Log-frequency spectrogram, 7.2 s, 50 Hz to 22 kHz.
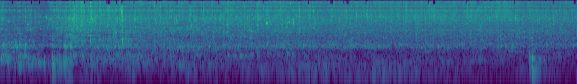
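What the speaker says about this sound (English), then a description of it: "I'll let it push it out of the pipe once the tank fills up." A 2012 VitrA Evergreen toilet tank refills after a flush, giving a steady low hiss and trickle of running water throughout, with a faint clunk near the start and a brief louder knock toward the end.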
